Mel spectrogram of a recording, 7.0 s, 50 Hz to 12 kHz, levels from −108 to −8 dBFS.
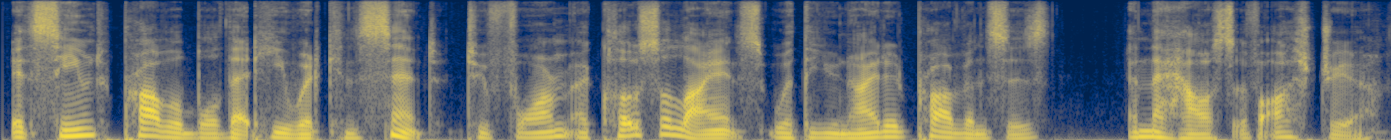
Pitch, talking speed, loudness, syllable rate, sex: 115 Hz, 180 wpm, -20 LUFS, 5.3 syllables/s, male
